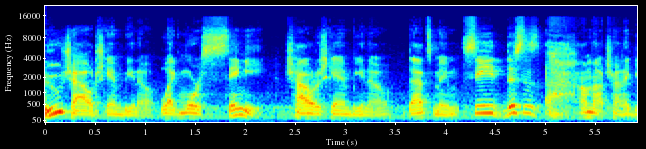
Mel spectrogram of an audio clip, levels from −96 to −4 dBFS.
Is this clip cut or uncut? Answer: cut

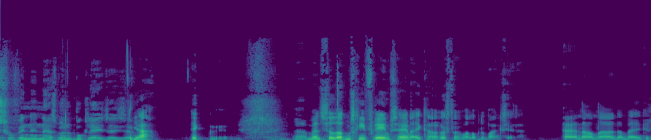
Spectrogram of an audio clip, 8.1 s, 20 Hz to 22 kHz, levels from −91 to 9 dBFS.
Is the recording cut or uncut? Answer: cut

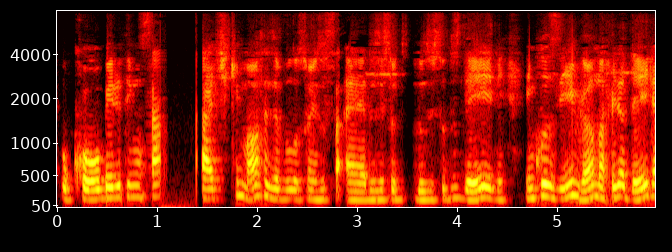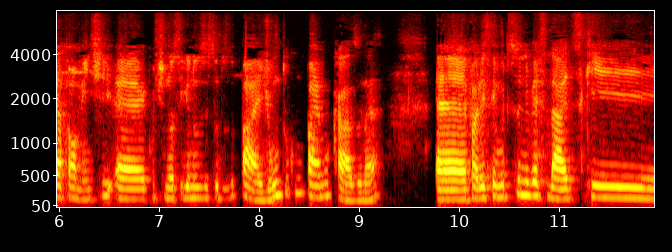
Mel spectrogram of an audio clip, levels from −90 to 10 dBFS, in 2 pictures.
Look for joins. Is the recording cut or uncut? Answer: uncut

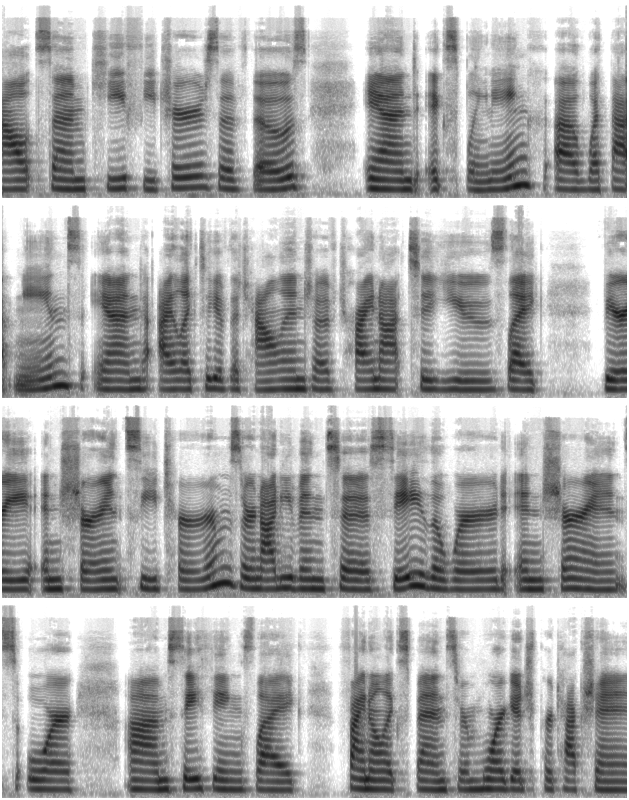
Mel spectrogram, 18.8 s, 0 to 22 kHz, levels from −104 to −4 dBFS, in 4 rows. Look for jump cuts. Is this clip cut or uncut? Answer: uncut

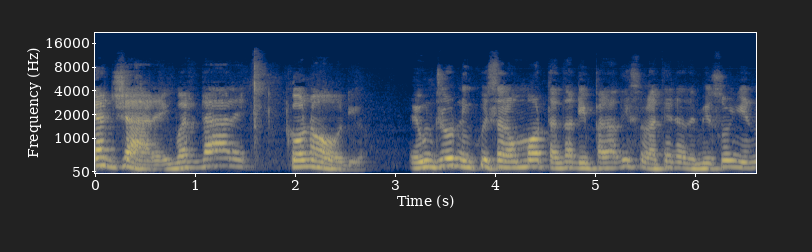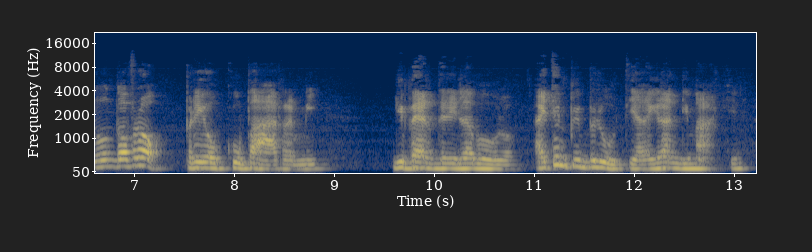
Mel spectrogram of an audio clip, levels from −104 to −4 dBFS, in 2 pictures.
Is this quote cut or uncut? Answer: uncut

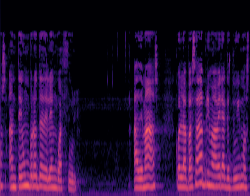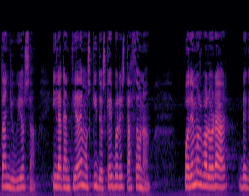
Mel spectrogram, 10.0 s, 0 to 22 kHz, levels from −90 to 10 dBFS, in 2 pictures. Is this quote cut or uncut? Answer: uncut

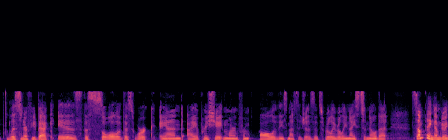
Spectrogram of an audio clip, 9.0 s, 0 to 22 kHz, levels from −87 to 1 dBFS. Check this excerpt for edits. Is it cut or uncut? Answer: uncut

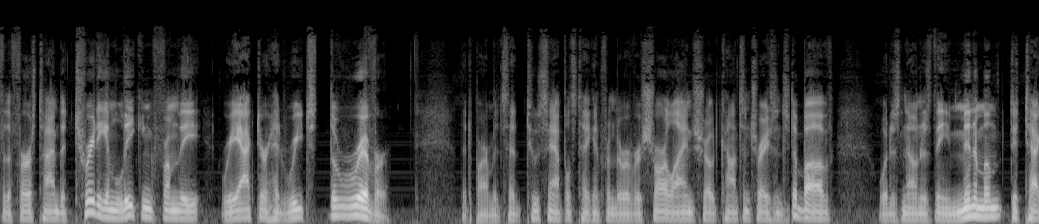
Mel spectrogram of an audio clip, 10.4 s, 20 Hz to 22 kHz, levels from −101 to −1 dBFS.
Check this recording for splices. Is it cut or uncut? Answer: cut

